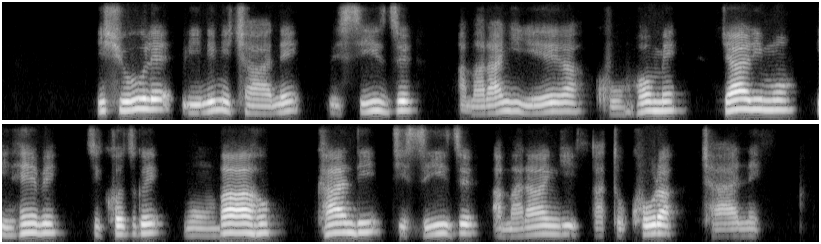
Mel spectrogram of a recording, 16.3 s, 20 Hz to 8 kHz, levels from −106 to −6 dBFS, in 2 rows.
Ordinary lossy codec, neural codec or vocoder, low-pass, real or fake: Opus, 24 kbps; codec, 24 kHz, 0.5 kbps, DualCodec; 7.2 kHz; fake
